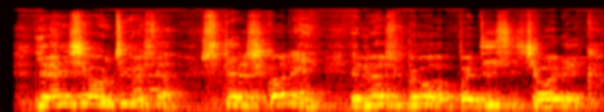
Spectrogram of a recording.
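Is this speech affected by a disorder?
Yes: cerebral palsy.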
